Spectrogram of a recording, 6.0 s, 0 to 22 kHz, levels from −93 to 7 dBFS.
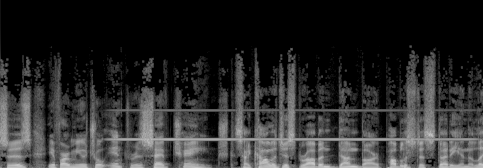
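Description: From 1.26 s, right after "if our", a feedback whistle comes in and holds to the end: a thin, steady 3.8 kHz tone sitting roughly 10 dB under the speech, swelling and fading slowly in level. It's likely a speaker-to-mic loop hovering just at the edge of feedback.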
